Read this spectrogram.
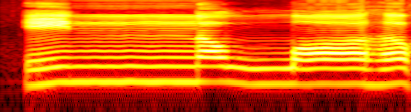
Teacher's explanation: نون مشدد پر غنہ ہوگا، اللہ کا لام اس زبر کی وجہ سے پر پڑھا جائے گا، اس کے اوپر کھڑی زبر بھی ہے، 1 الف کی مقدار کے برابر کھینچ کر بھی پڑھیں گے۔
